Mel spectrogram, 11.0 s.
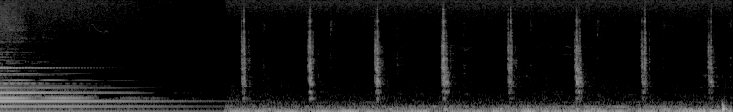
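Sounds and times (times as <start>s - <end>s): low steady hum: 0.0s - 11.0s
clock ticking: 3.4s - 11.0s.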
